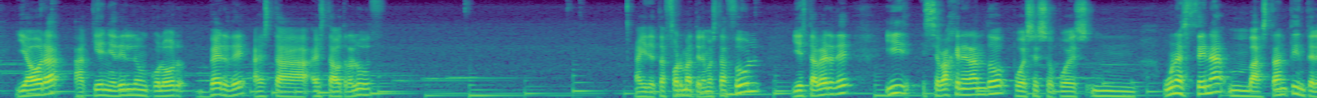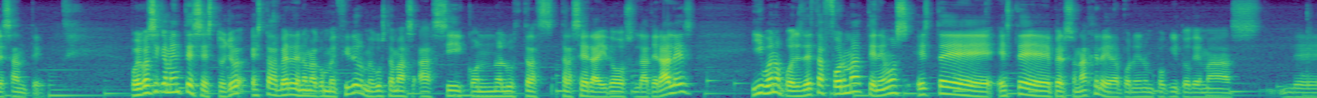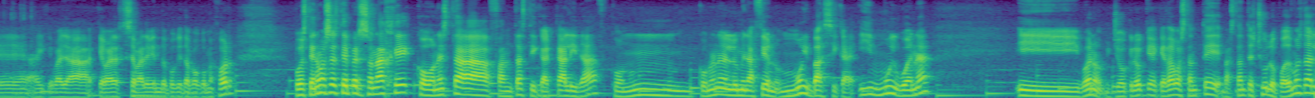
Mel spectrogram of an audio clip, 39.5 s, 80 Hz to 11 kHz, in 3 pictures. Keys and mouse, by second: 5.7 right click, 7.4 right click, 15.8 Delete, 21.9-23.1 drag, 25.8-27.3 drag.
